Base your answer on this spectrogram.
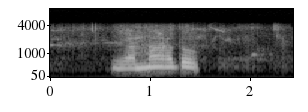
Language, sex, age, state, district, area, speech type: Santali, male, 18-30, Jharkhand, Pakur, rural, conversation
